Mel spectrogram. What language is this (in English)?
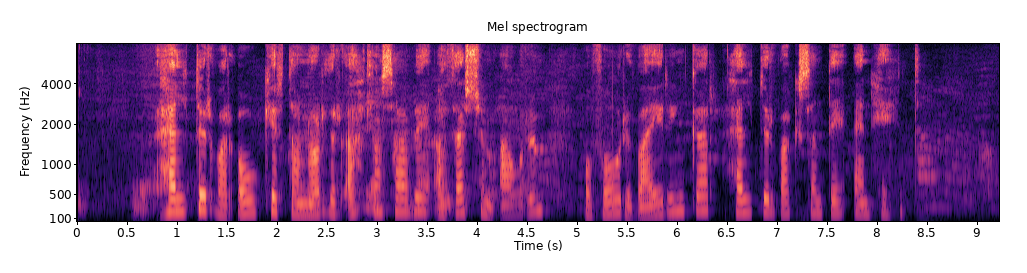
Icelandic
